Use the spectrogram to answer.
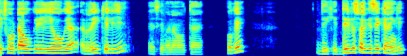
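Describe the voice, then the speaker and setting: A man's voice: high-pitched, darkish tone. Man teaching a step-by-step exam lesson. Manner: asks questions and answers them himself; slow, repeated explaining with frequent "look" and "okay". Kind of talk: exam-prep grammar lesson.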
